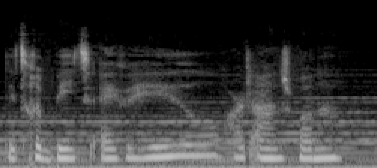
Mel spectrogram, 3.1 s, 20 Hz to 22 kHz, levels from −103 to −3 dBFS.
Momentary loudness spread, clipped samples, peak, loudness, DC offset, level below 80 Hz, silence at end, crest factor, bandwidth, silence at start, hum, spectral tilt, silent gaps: 6 LU; under 0.1%; -20 dBFS; -35 LUFS; 0.6%; -58 dBFS; 0 s; 16 dB; 9.4 kHz; 0 s; none; -5 dB/octave; none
